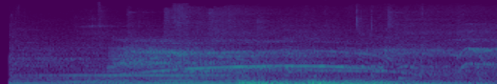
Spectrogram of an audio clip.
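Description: Low, sustained droning tones from the film's soundtrack. A slow tone rises and then falls over them, and the low end swells louder about halfway through.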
